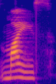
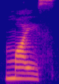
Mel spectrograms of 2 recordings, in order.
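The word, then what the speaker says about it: maïs: Can you see how E is pronounced separate to O? No, which is Christmas. Noel I with is mice.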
